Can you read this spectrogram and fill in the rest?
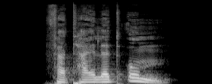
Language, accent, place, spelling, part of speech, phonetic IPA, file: German, Germany, Berlin, verteilet um, verb, [fɛɐ̯ˌtaɪ̯lət ˈʊm], De-verteilet um.ogg
- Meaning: second-person plural subjunctive I of umverteilen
